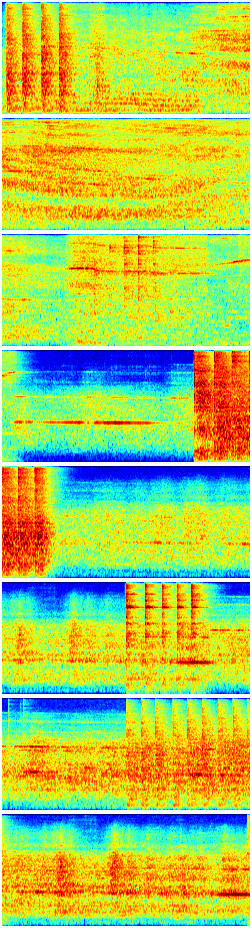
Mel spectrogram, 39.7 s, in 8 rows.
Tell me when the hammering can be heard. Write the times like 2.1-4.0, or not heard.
0.1-2.1, 11.4-13.0, 18.7-20.7, 27.2-28.8, 32.2-34.9.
